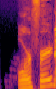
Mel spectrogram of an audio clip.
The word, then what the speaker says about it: Horford: Is that just like a New York thing? – Yes, that's a regional thing. You don't pronounce the H at the start, yeah. Orford. I heard. – I mean, I can't imagine the people in Worcester and whatever they're definitely Hawford. Pronouncing the H.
